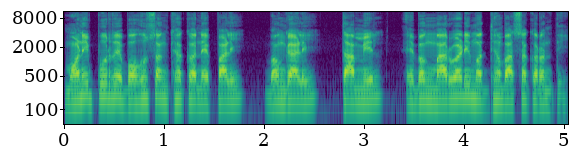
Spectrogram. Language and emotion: Odia, neutral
